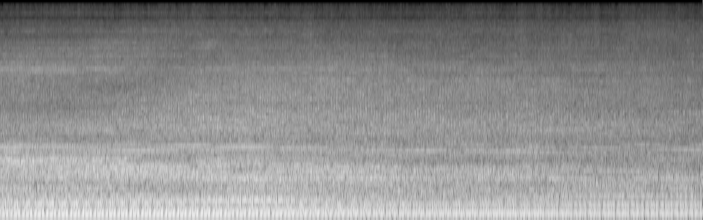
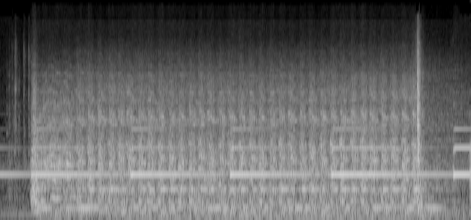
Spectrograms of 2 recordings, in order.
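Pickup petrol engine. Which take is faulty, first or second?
second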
